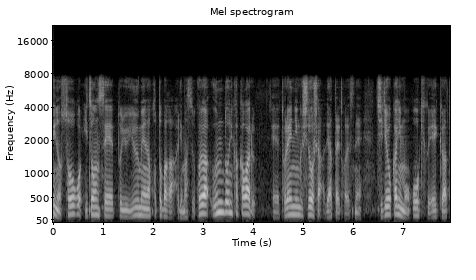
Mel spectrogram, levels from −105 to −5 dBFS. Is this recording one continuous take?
yes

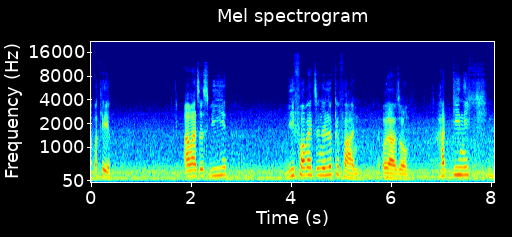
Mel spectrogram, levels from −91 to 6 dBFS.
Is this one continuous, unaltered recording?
no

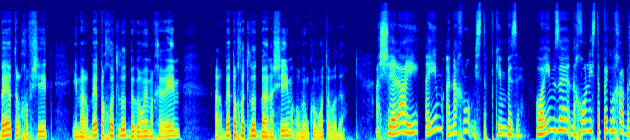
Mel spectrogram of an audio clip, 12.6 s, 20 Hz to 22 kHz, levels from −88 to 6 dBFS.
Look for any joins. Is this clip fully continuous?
yes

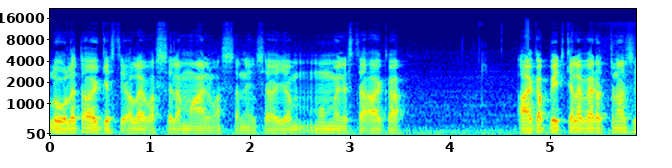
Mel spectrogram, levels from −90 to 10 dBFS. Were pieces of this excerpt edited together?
no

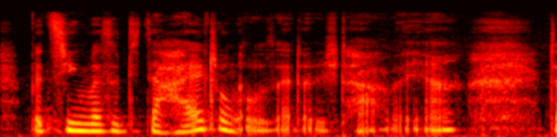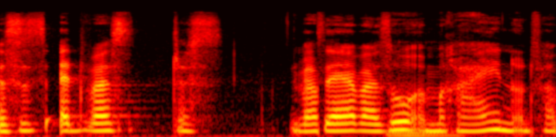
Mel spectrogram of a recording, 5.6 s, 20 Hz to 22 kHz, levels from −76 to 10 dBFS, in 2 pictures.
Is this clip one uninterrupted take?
no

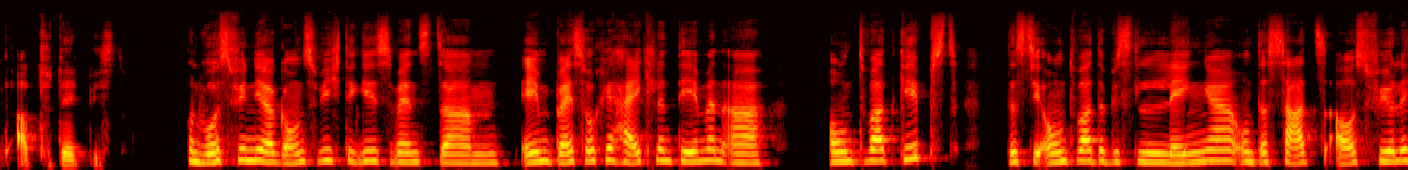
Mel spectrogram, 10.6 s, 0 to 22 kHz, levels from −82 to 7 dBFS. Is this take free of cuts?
yes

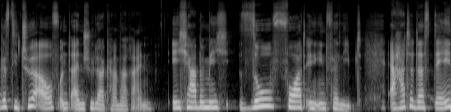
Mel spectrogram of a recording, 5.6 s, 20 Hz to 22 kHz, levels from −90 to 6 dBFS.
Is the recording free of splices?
no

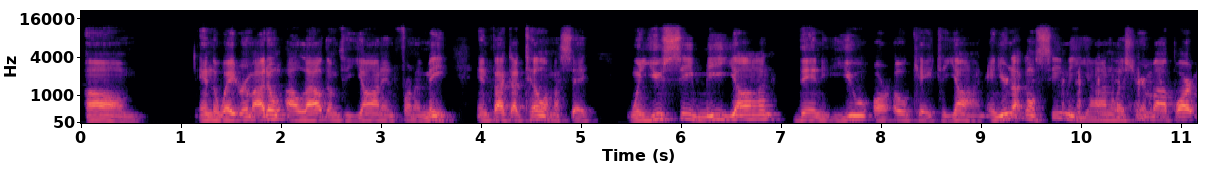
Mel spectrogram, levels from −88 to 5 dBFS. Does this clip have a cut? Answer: no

